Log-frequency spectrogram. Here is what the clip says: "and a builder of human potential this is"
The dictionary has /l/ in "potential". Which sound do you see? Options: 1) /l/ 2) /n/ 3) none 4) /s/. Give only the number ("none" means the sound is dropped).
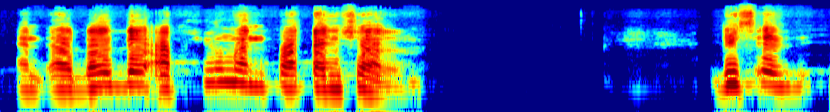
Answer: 1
